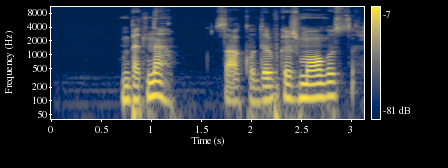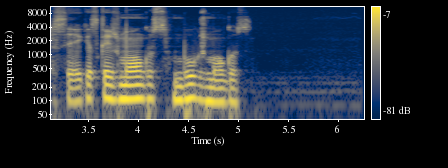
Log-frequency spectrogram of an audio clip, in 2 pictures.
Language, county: Lithuanian, Marijampolė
